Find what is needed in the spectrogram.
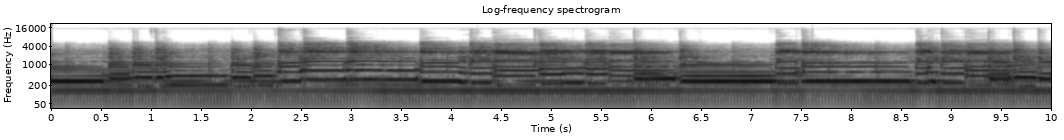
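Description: Electric guitar playing a melodic line of held, sustained notes that step up and down in pitch, over a steady low drone note.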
